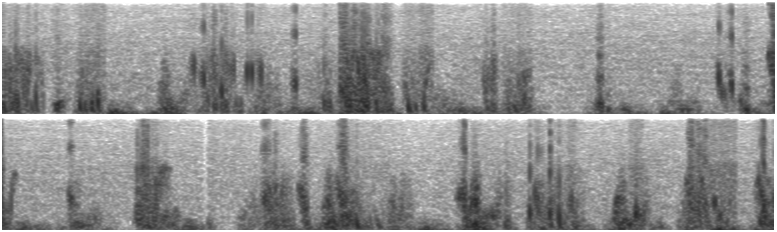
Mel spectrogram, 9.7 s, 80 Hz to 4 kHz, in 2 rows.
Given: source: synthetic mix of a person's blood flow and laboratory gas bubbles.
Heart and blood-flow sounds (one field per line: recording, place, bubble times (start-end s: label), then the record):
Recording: Doppler ultrasound of blood flow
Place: precordium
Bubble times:
0.00-0.26 s: bubbles
0.31-0.42 s: bubbles
0.46-0.65 s: bubbles
1.16-1.65 s: bubbles
1.79-1.85 s: bubbles
1.99-2.08 s: bubbles
2.10-2.46 s: bubbles
2.50-2.69 s: bubbles
2.99-3.31 s: bubbles
3.70-3.81 s: bubbles
4.45-4.73 s: bubbles
4.76-4.92 s: bubbles
5.23-5.28 s: bubbles
5.64-5.91 s: bubbles
6.44-6.77 s: bubbles
6.90-7.24 s: bubbles
7.65-7.79 s: bubbles
7.96-8.02 s: bubbles
8.09-8.46 s: bubbles
8.74-8.83 s: bubbles
9.08-9.41 s: bubbles
9.51-9.66 s: bubbles
From the record:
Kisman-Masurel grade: 242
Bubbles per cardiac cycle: several, 3 to 8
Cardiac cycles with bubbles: 100%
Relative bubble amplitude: moderate (0.250 to 0.450)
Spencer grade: 3 (all of the cardiac periods contain showers or single bubble signals, but not dominating or overriding the cardiac motion signals)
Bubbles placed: anywhere in the cardiac cycle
